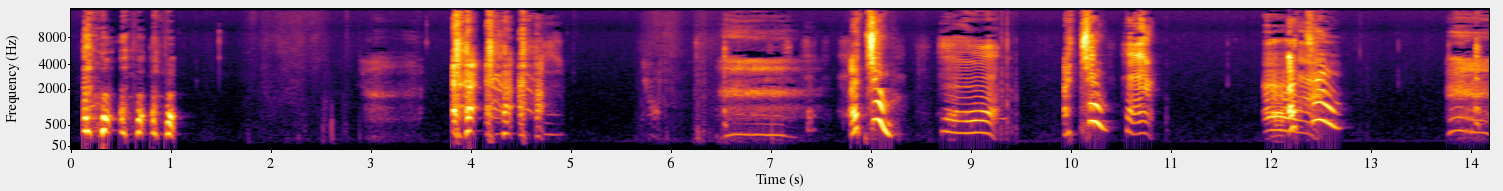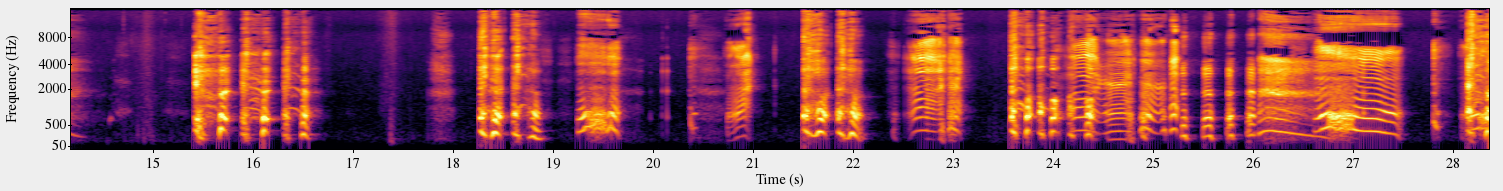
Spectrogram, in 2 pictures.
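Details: Young boy coughing on purpose because he thinks it's funny: short, deliberate voluntary coughs mixed with playful babbling and laugh-like vocal sounds.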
